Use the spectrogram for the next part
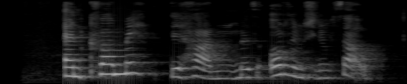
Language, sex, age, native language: Icelandic, female, 12, Icelandic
